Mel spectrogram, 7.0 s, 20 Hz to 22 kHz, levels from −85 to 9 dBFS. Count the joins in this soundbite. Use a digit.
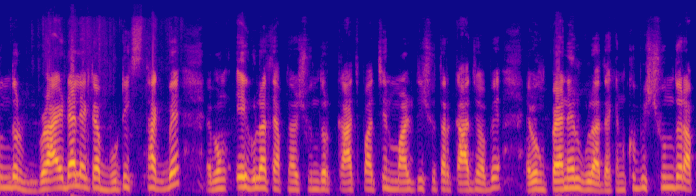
0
